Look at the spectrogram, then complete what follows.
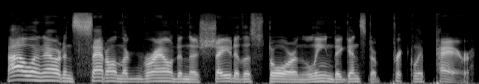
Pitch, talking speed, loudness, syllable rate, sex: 140 Hz, 250 wpm, -18 LUFS, 5.7 syllables/s, male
